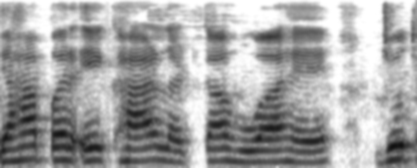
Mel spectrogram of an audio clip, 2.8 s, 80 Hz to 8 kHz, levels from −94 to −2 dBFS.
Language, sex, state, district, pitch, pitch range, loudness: Hindi, male, Maharashtra, Nagpur, 210 Hz, 195-220 Hz, -15 LUFS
